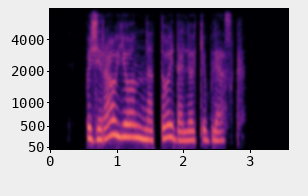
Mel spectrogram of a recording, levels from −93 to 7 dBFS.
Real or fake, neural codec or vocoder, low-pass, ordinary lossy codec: real; none; 7.2 kHz; Opus, 32 kbps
